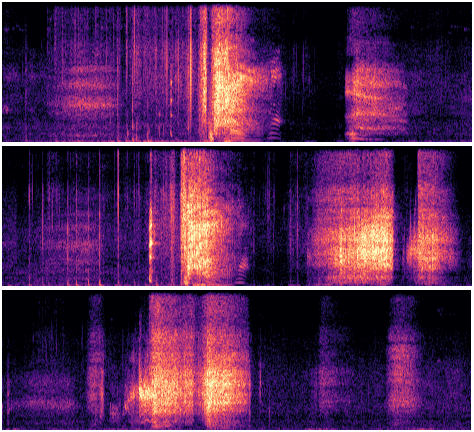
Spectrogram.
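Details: Sneezing.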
